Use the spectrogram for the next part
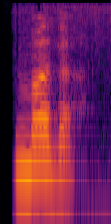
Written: motha

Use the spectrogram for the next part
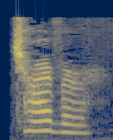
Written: charver

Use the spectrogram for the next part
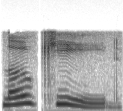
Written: low-keyed

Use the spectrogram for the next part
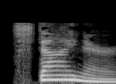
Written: steiner

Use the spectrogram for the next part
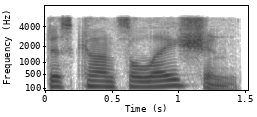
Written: disconsolation

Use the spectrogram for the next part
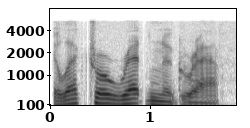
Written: electroretinograph

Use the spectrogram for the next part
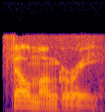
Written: fellmongery

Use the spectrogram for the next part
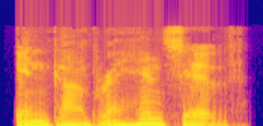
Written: incomprehensive

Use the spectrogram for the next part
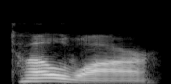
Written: tulwar

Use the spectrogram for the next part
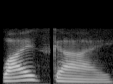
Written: wise guy

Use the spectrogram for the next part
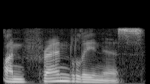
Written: unfriendliness

